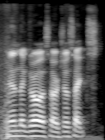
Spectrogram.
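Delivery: usual speaking voice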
